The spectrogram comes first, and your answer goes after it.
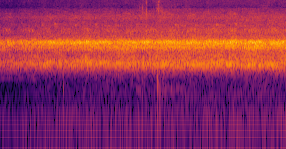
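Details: Many frogs croaking together across flooded Lao fields during rain, a thick steady chorus of fast repeated croaks, loud and continuous with no pauses.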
